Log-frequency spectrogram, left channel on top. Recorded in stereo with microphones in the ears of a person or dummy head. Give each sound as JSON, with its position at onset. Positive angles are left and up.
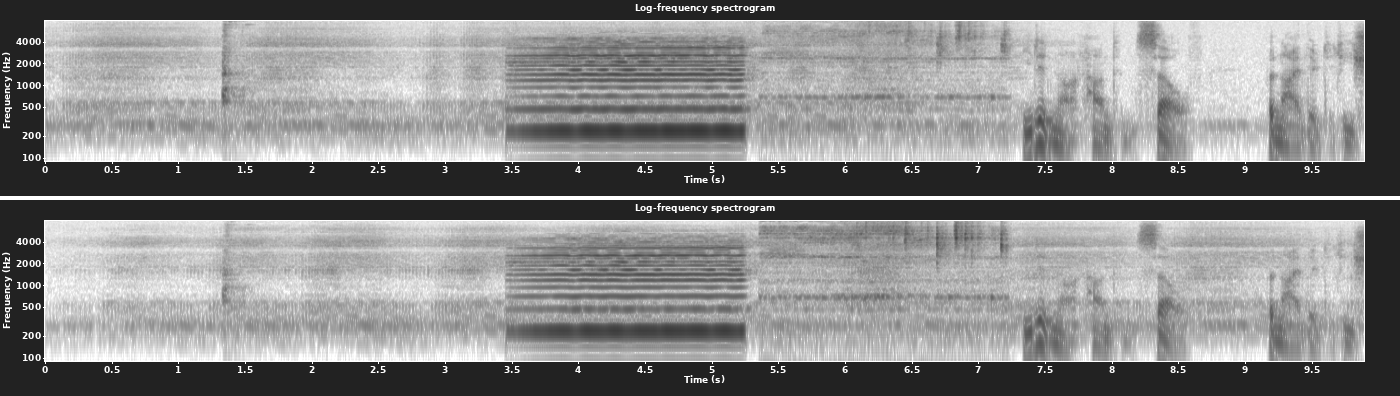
{"t": 1.3, "sound": "keys jangling", "side_deg": 80, "distance_m": 3.5}
{"t": 3.5, "sound": "a violin", "side_deg": 10, "distance_m": 1.3}
{"t": 5.3, "sound": "a running tap", "side_deg": -75, "distance_m": 2.5}
{"t": 7.3, "sound": "a man speaking", "side_deg": 15, "distance_m": 0.9}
